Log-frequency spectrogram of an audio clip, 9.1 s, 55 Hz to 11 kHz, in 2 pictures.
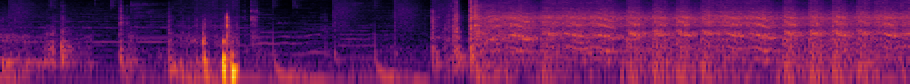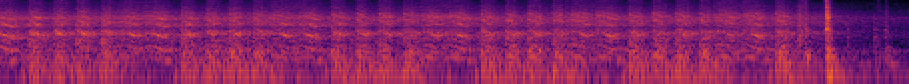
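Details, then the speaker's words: Supra 2JZ-GTE VVTi swapped into a Volvo 940, automatic in park, first start attempt: quick steady cranking about four beats a second for several seconds, never catching; some wiring turned out to be wired wrong. "Well, that didn't go completely as planned. When I'm turning on the ignition, the car immediately tries to fire up."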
